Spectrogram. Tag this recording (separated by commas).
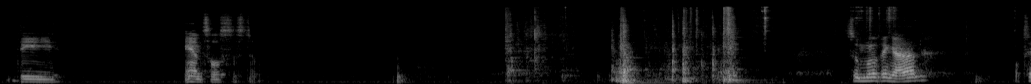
Door, Speech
